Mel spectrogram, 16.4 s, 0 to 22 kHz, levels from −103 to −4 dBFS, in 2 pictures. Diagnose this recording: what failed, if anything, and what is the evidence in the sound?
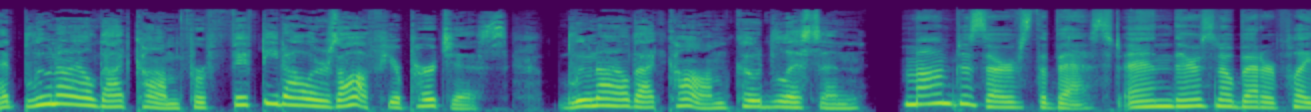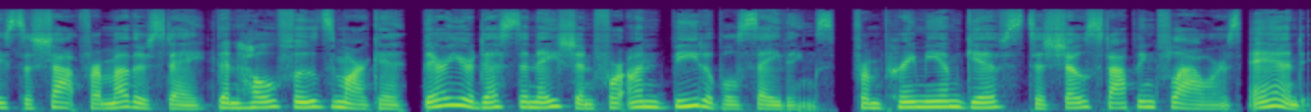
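Nothing in the speech stood out as a fault on listening, at any stage of the chain.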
